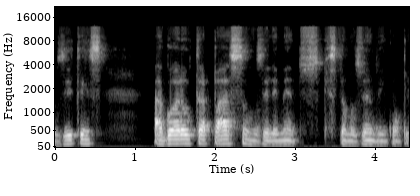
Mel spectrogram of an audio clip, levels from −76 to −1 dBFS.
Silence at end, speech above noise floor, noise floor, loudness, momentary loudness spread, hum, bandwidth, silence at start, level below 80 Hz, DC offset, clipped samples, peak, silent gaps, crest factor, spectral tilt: 0 s; 36 dB; -52 dBFS; -16 LUFS; 10 LU; none; 12.5 kHz; 0 s; -60 dBFS; under 0.1%; under 0.1%; 0 dBFS; none; 16 dB; -4 dB/octave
